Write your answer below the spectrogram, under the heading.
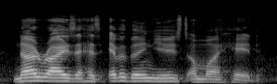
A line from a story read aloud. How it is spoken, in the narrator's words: he said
